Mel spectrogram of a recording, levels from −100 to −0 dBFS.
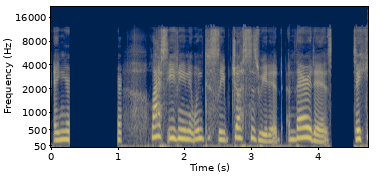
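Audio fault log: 0.27–1.06 s and 4.20–4.59 s, digital broadcast dropout: The receiver stopped getting decodable frames, through lost signal or failed checksums, and muted its output until valid frames resumed. Each time the speech fades to silence within about 8 ms, then stays dead for about 0.73 s and then about 0.34 s, which fits roughly 17 and 8 lost frames. The speech comes back later in the programme, and whatever was broadcast during each gap is gone.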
